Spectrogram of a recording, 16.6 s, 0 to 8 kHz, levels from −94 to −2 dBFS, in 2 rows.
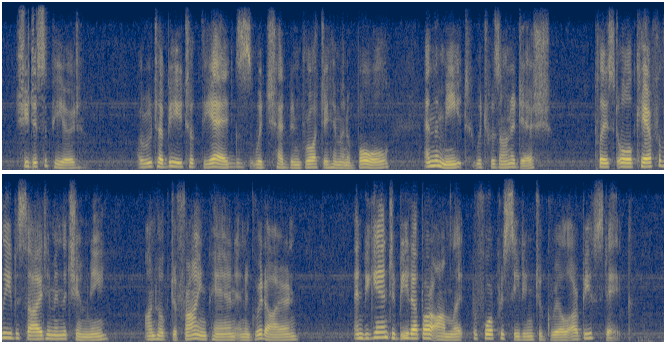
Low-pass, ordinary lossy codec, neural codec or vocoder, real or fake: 7.2 kHz; Opus, 16 kbps; none; real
